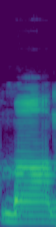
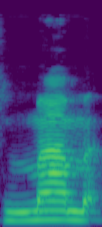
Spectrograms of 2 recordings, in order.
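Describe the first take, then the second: First: The vowel does not sound like ham's. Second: The vowel sounds like the one in ham. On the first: The speaker calls it wrong. "not Mom as in right" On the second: The speaker calls it right. "It's Mam as in ham"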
